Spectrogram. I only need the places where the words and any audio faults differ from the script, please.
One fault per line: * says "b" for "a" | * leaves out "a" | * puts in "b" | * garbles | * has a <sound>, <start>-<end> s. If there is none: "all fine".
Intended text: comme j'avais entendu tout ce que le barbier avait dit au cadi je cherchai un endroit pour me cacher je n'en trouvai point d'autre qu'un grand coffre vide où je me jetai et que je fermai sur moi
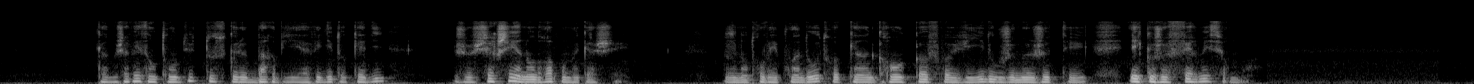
all fine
